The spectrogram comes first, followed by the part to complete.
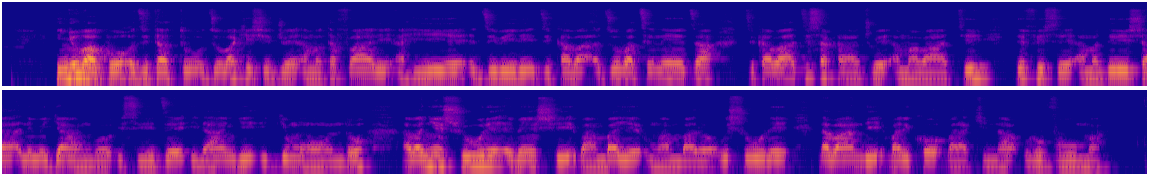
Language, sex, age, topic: Rundi, male, 25-35, education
